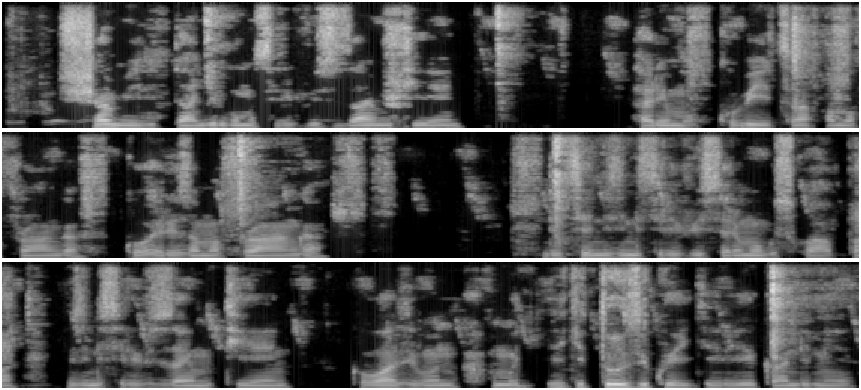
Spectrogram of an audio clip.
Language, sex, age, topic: Kinyarwanda, male, 18-24, finance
